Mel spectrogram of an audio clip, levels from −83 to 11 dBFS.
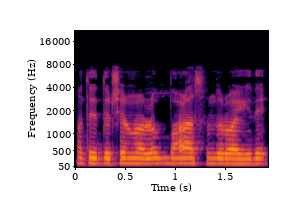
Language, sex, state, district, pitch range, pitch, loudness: Kannada, male, Karnataka, Koppal, 140-150 Hz, 145 Hz, -16 LUFS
